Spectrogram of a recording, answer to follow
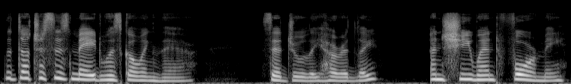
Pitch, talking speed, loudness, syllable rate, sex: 200 Hz, 145 wpm, -17 LUFS, 4.2 syllables/s, female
